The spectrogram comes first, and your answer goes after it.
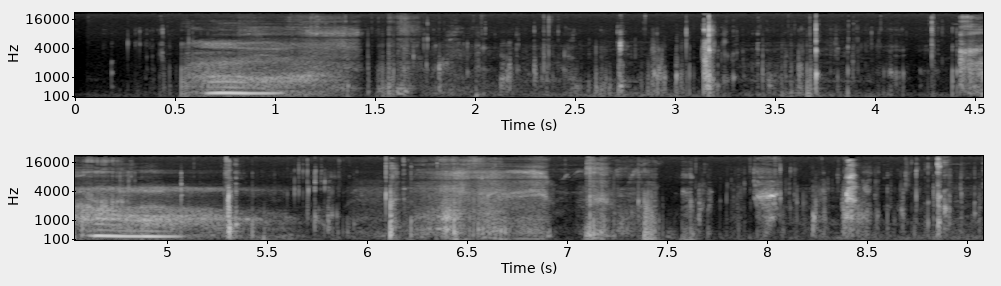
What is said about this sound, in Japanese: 棒付きキャンディーだよ。 まだわかりませんか？まあ見てればわかりますよ。 はい、じゃあいただきます。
